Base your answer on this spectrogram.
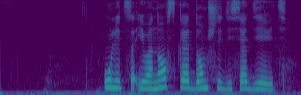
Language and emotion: Russian, neutral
